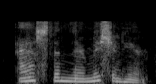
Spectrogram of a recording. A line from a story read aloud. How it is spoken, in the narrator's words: whispered Thuvia at my elbow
